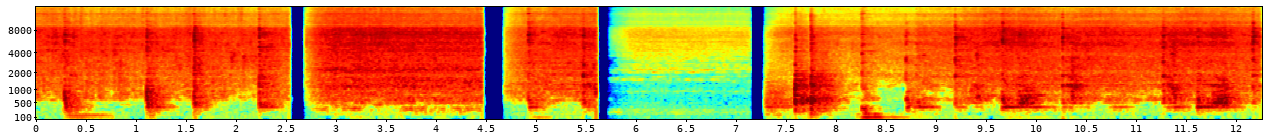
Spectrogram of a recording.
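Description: Potato strips frying in hot oil in a wok, sizzling steadily, with a metal spoon scraping and clicking against the pan as they are stirred. The sizzle cuts off abruptly a few times, and for a second or so around the middle it drops to a faint hiss under the pan's lid.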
